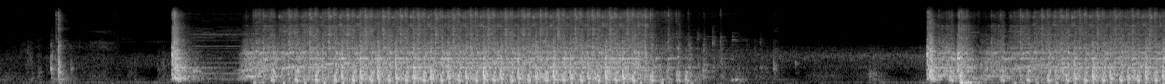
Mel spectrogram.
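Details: Riding lawn tractor single-cylinder engine after freeing a fuel solenoid stuck in the shut-off position (no-start fix): cranks, fires and runs at a steady fast patter, drops away, then restarts cleanly; normal running.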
